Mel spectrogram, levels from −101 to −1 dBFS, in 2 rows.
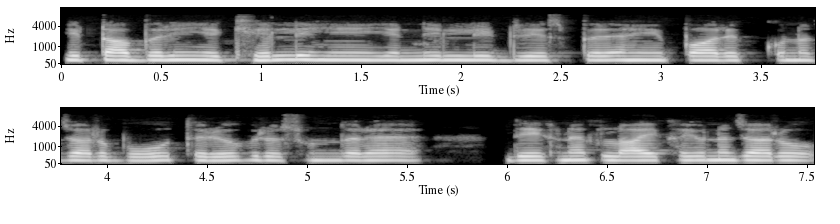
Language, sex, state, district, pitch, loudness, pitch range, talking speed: Marwari, female, Rajasthan, Churu, 190 Hz, -19 LUFS, 185-195 Hz, 205 wpm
